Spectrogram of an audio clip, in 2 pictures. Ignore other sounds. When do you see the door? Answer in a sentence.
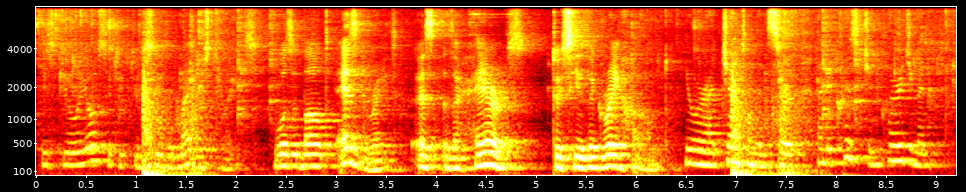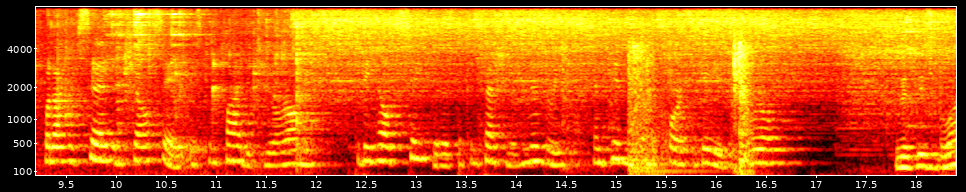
The door can be heard from 1.1 to 1.7 s, from 6.9 to 8.0 s and from 14.4 to 16.4 s.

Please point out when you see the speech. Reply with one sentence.
You can hear the speech from 0.1 to 18.3 s.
